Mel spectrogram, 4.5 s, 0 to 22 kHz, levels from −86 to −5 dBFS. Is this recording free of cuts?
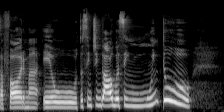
yes; 0 cuts

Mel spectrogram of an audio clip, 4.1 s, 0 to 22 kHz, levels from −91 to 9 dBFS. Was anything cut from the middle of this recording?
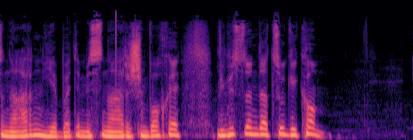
no; 0 cuts

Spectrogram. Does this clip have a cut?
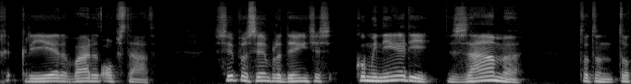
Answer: yes; 2 cuts; at 1.0 s, 3.4 s

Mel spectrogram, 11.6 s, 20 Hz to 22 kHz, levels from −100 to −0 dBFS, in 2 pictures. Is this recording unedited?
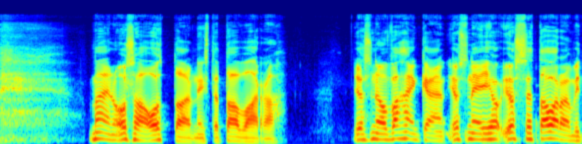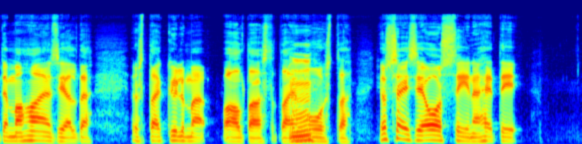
yes; 0 cuts

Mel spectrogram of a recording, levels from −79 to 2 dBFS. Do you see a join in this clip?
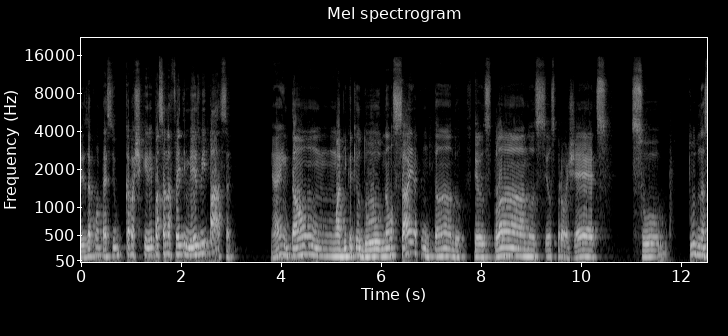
yes; 1 cut; at 7.8 s

